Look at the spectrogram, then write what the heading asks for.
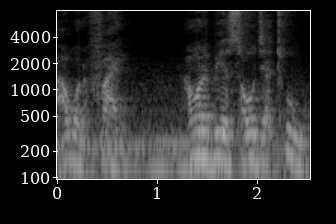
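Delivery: bad fake Scottish accent, put-on girl's voice. Recapping a scene, quoting a creepy little girl: terrible Scottish accent. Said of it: "little creepy girl with a deeply Scottish accent".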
